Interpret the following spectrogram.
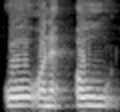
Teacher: કંઠ અને હોઠ બંનેનો ઉપયોગ થાય છે. એટલા માટે ઓ અને ઔ જે સ્વર છે એનો પ્રકાર કહેવાય કંઠોષ્ટ્ય, કે કંઠ અને હોઠ બંનેનો ઉપયોગ તેમાં થાય છે.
